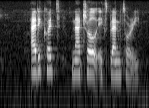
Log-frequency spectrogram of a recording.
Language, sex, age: English, female, 19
